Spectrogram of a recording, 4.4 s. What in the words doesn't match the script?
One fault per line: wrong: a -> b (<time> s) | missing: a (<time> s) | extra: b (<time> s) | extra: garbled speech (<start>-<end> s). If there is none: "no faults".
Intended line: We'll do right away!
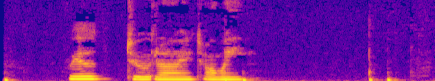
no faults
